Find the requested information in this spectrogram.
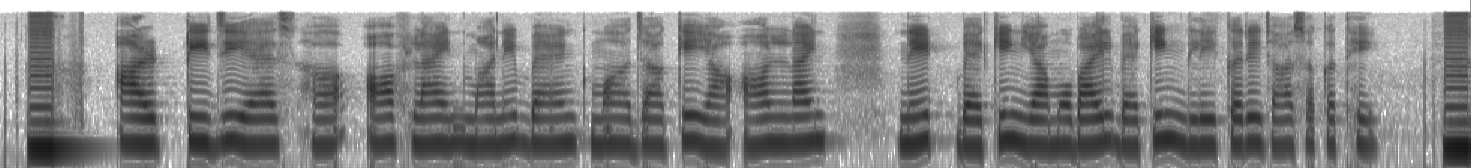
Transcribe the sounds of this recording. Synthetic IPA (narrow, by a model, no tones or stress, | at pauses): aːɾʈid͡ʒiɛːs | ɔːpʰlaːɪnmaːnebɛ̃ːŋkmə̃d͡ʒaːkejaʔɔːnlaːɪnː | eːʈ̚bɛ̃ːkɪ̃ŋɡjamoːbaːɪlbɛːkɪ̃ŋɡlekəɾed͡ʒaːsəkət̪ɦeː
